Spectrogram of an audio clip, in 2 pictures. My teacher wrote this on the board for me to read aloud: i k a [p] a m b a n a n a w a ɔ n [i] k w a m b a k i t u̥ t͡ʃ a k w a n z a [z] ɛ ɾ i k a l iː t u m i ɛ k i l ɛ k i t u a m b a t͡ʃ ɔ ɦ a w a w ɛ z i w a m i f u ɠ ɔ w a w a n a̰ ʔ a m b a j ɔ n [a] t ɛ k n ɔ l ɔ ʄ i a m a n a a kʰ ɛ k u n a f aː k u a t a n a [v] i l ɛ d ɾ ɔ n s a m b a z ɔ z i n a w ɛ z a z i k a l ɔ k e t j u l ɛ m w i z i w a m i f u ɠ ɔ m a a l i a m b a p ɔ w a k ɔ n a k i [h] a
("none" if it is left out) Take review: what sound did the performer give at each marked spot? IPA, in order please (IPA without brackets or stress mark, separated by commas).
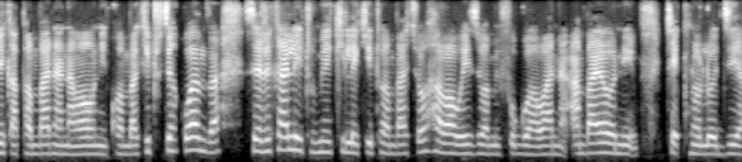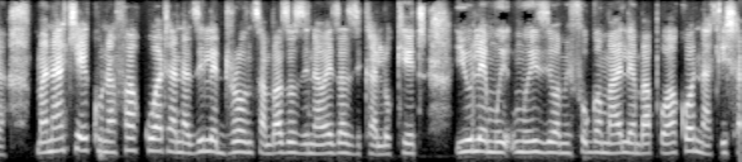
p, i, s, i, z, ʃ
